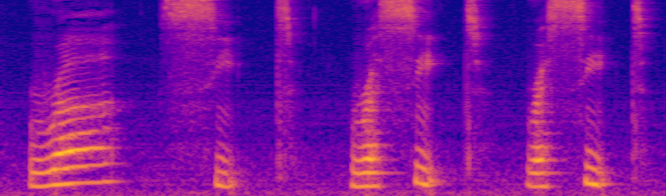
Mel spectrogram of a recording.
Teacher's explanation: And the P is completely silent.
